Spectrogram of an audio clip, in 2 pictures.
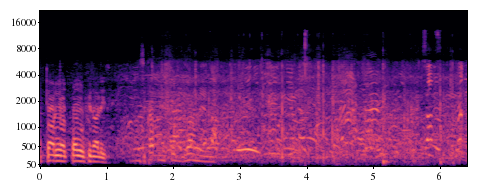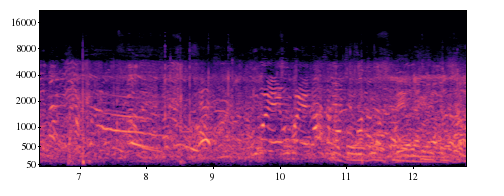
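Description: A large crowd shouts and cheers with a noisy din.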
